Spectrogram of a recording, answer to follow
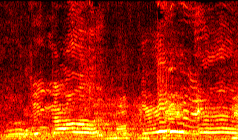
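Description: Young children's high-pitched voices at play, with calls that rise in pitch, loudest a little past halfway.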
